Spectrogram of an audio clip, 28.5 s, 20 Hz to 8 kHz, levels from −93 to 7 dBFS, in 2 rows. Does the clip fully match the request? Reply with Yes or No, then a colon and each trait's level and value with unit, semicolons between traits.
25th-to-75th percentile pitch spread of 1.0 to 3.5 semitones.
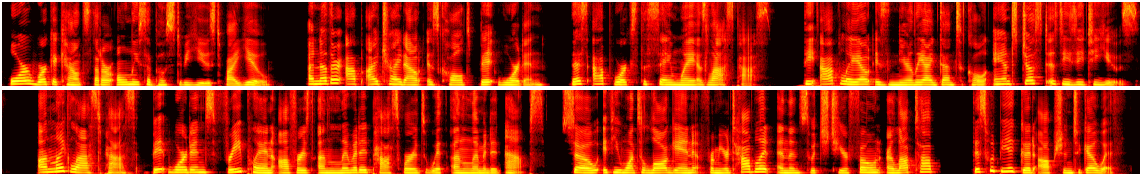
Yes: average, 3.2 semitones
